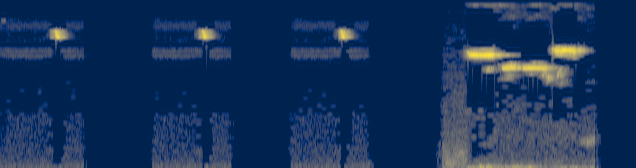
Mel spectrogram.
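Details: Small songbird, named as the Carolina chickadee, giving three tiny high ticks about a second and a half apart, then a short pair of thin whistles over faint low thumps.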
